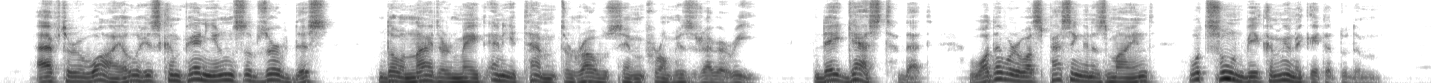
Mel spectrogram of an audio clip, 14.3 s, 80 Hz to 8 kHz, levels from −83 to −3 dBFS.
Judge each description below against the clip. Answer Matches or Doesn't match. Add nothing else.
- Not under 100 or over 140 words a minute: Matches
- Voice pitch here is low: Matches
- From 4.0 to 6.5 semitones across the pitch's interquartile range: Matches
